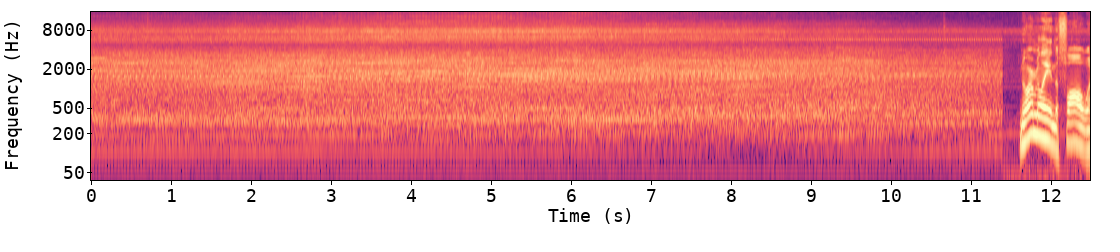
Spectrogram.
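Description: A tractor engine idles with a steady low hum close by.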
